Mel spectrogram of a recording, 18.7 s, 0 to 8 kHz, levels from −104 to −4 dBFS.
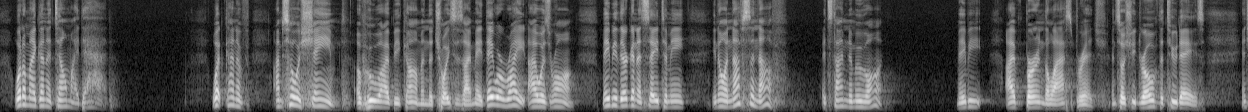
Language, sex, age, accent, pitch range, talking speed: English, male, 40-59, American, 125-160 Hz, 190 wpm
